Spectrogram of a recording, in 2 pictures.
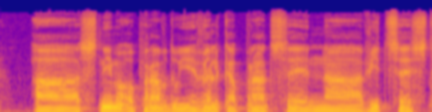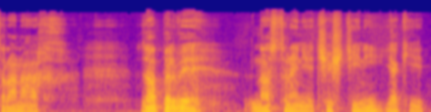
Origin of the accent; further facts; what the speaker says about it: Damascus, Damascus Governorate, Syria; Czech is a second language; now in Czech Republic; Já jsem se narodil v Damašku, žil jsem tam 10 let, pak jsme se přestěhovali do jiného města 100 kilometrů od Damašku.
